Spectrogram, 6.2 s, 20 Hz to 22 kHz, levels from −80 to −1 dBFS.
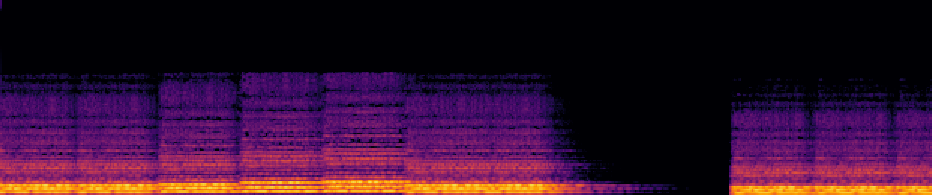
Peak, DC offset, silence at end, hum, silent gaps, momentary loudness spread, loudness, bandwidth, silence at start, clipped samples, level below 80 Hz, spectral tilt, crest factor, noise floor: -2 dBFS; under 0.1%; 0 s; none; 4.76-4.86 s; 4 LU; -12 LUFS; 13.5 kHz; 0 s; under 0.1%; -58 dBFS; -2.5 dB/octave; 12 dB; -66 dBFS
